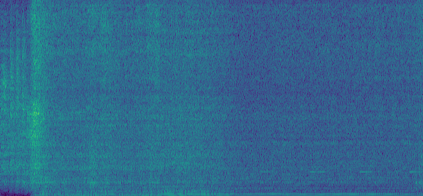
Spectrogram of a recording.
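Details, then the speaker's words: Crash-repaired Nissan GT-R on an off-the-shelf tune with very large injectors, fuel pressure regulator vent off; starts and idles with light metallic clatter, owner attributes it to injectors not liking the tune, awaiting custom base map. "What is that noise, Greg? >> Those are the Those are the injectors not liking the tune we are running."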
